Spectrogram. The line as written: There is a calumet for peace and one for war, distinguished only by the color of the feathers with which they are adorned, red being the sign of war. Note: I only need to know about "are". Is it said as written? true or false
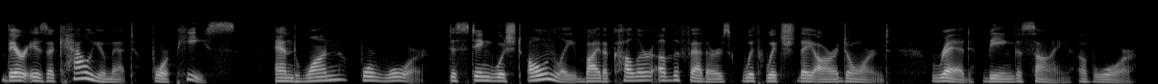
true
